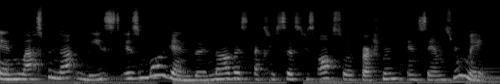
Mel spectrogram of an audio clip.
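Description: A woman speaking at a very fast pace, with music in the background. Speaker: animation student. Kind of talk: casual commentary over speed paint. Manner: stutter.

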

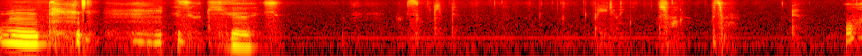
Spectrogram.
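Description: The speaker whispers very slowly, stopping often for long pauses. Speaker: dog owner filming pet. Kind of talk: affectionate talk to a pet. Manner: whispered. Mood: affectionate, playful. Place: home room. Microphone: phone near.

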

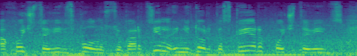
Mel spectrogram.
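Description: Over loud background noise, the speech comes at a very fast pace with a dry sound and no echo. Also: woman. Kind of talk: interview answer. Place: garden. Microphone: handheld.

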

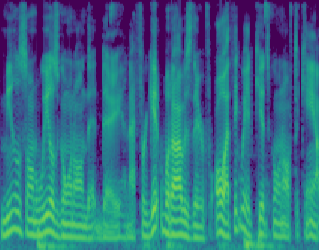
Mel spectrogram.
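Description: This man talks very fast with an American accent, at a medium pitch and with lively intonation. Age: 60s. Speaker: city council candidate. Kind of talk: interview. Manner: halting.

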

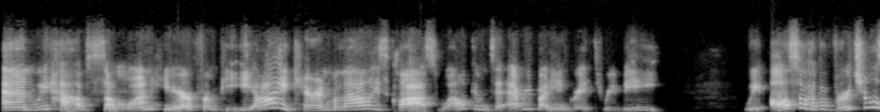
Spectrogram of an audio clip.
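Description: Over a quiet background, a woman with a Canadian accent speaks fairly slowly in a high voice, enthusiastic and upbeat, with very wide pitch swings. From Canada. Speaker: executive director of an agriculture education charity, event host. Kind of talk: live educational broadcast for school classes. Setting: live video stream. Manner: enthusiastic, upbeat. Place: home room.

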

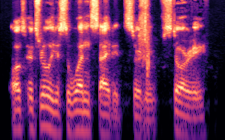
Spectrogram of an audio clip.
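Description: Man's voice in a quiet background, dry with no echo. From US. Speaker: novelist; guest. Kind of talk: interview. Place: home room. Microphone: video call.

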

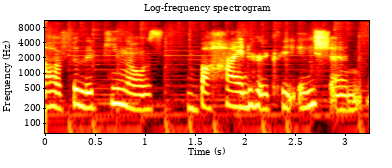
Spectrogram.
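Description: A woman at a medium pitch and a fairly slow pace, dry sound with no echo, faint music in the background. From Philippines. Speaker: voice actor. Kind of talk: interview answer. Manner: casual, chatty. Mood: warm, happy, proud. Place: booth. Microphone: studio mic.

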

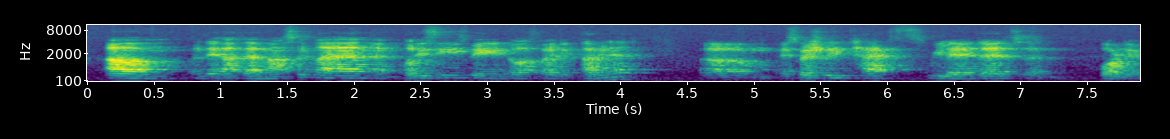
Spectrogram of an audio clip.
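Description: A man at a moderate pace, with strong room echo and light background noise. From Thailand. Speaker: social enterprise founder. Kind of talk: panel presentation. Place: hall.

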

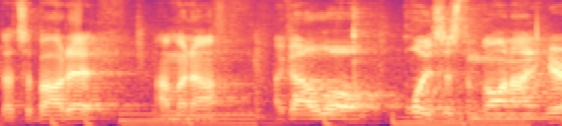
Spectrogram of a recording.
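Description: A man talks at a very fast pace. Clear music plays behind him. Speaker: outdoor DIY vlogger. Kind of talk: tutorial. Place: garage. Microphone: camera far.

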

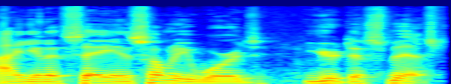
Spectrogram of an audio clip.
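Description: This is a man's voice. His pitch is very deep and low. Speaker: self-defense instructor. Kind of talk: interview answer. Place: office.

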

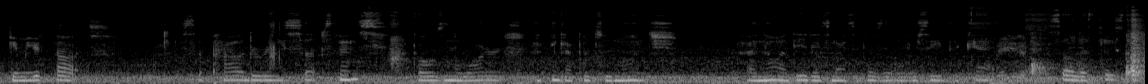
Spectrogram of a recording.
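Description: A woman's moderate-paced speech with long, frequent pauses amid loud background noise. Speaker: vlogger. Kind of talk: casual vlog chat. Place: office. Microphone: phone near.

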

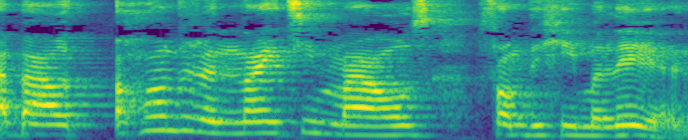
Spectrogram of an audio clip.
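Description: A woman speaks against a quiet background, with audible echo in the room. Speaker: health vlogger. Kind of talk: informative vlog talk. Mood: warm and friendly. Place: home room. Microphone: phone near.

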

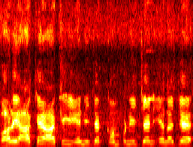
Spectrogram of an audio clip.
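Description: A man's extremely high-pitched, raised and projected voice over noticeable background noise. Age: 70s. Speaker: farmer leader, activist. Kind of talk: protest statement to press. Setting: outdoors. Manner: animated.

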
